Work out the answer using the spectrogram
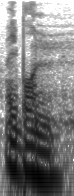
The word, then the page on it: ai bon: Biak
